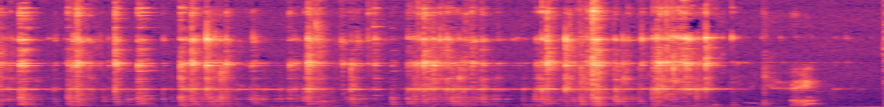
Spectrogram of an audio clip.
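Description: Ice cubes clink and rattle against a glass mixing vessel as a Blackthorn cocktail is stirred, a steady close-up jangle of ice and spoon with no voices.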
